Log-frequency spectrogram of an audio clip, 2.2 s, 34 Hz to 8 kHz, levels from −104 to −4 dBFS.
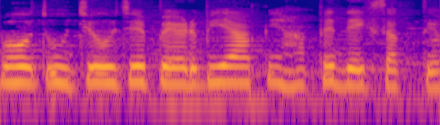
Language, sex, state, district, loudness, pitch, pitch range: Hindi, female, Bihar, Supaul, -33 LUFS, 220 Hz, 200-220 Hz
